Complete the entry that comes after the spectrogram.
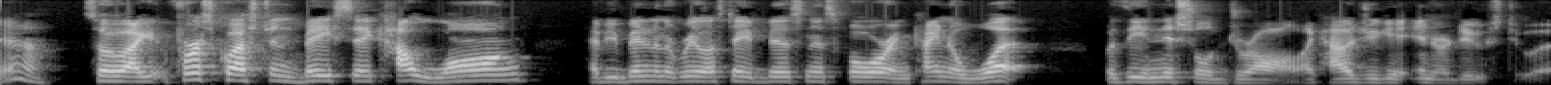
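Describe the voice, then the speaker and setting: A man with a high pitch speaks at a very fast pace. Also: ordinary pitch variation, big swings in loudness. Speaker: interviewer and insurance agent hosting a market update. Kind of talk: interview host, conversational talk.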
